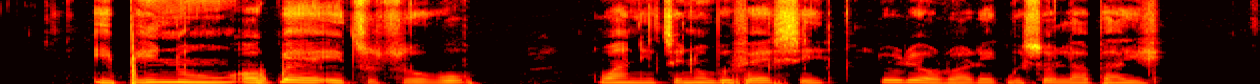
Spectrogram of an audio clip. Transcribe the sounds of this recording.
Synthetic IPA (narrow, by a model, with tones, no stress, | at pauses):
i˨bi˨˦nũ˦ɔ˧ɡ͡bɛ˦˨e˨tu˨tu˨wo˦ | wa˦˨nĩ˧ti˧nũ˦bu˦fɛ˦˨ʃe˧ | lo˦ɾi˦ɔ˦˨ɾɔ˨a˨˧ɾɛ˦˨ɡ͡bo˨˦sɔ̰˧˨la˦ba˦ji˦˨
